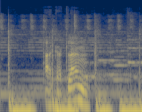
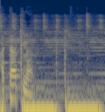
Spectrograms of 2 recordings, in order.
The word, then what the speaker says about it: Acatlán: por mencionar un ejemplo muchos lugares cuyo nombre en náhuatl aún sobrevive se suelen pronunciar como si fueran palabras agudas producto de la castellanización cuando en realidad eran palabras graves por ejemplo cuautitlán cuautitlán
